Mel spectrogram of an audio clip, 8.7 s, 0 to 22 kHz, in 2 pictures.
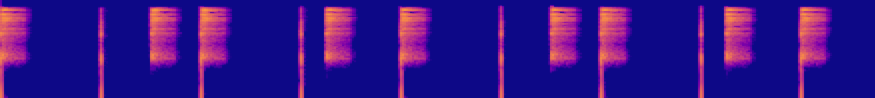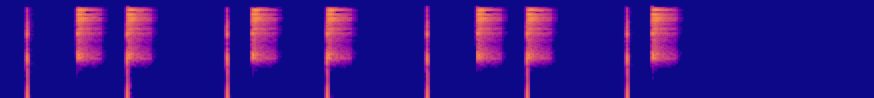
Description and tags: Sincopa suave(ejercicio1)
Sonido con sincopa suave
